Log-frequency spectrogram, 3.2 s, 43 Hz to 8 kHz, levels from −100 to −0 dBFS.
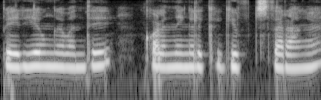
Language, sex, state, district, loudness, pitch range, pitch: Tamil, female, Tamil Nadu, Nilgiris, -18 LUFS, 240-255 Hz, 245 Hz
